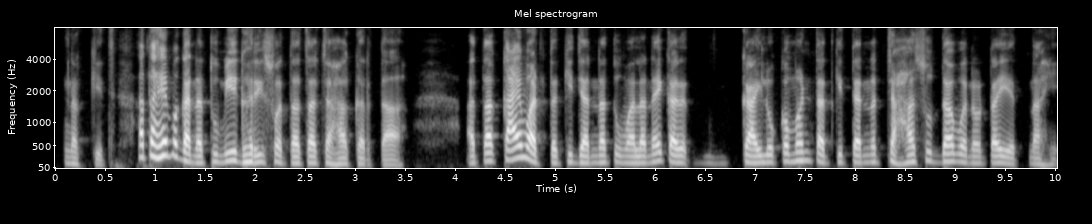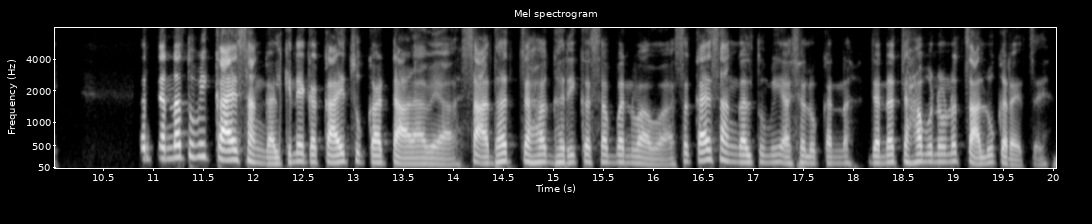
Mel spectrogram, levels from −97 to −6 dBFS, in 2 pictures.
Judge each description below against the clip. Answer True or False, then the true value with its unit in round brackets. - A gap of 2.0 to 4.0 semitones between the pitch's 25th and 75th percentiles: True (3.7 semitones)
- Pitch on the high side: False (150 Hz)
